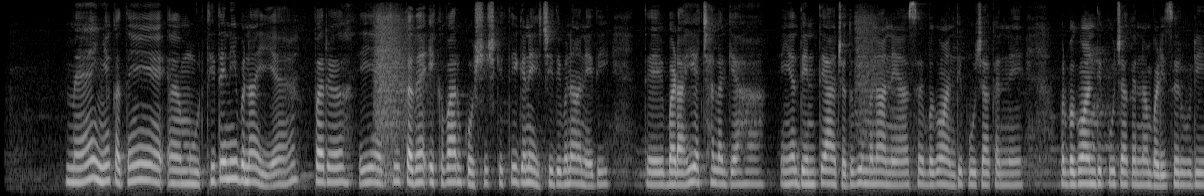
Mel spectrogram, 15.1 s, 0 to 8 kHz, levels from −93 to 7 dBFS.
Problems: constant background noise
